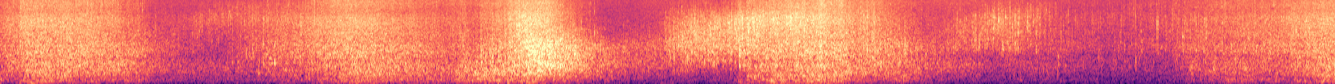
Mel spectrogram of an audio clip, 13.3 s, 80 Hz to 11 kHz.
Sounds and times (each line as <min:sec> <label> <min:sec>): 0:01.0 waves fizzing and then trickling through the pebbles 0:13.3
